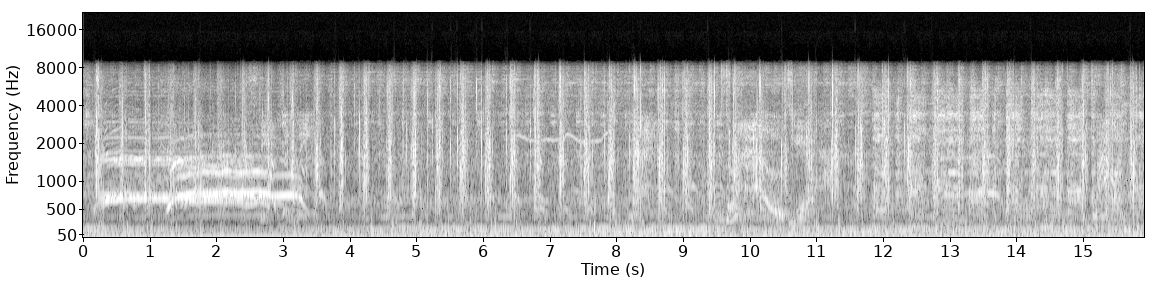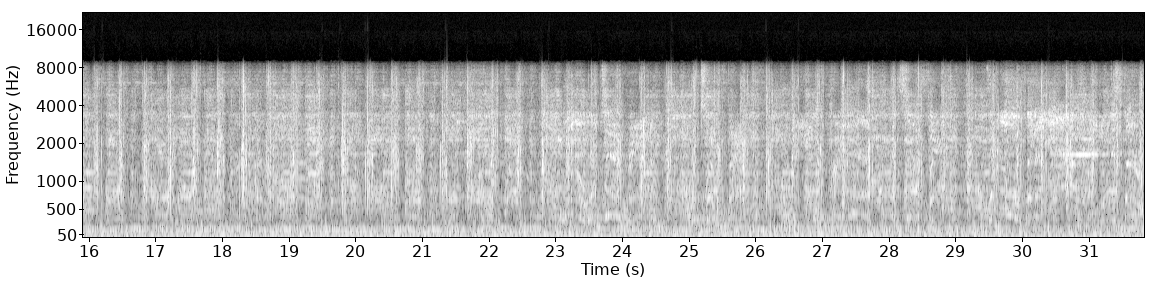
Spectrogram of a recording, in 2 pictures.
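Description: Hard rock band playing live through a large PA, with a crowd shouting along. A held note opens, then a fast, steady drum beat drives on with a heavy, distorted low end.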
